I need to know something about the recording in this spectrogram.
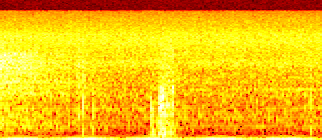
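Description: A wooden wardrobe door clatters open.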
